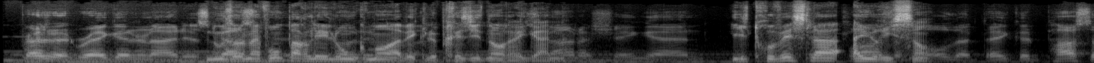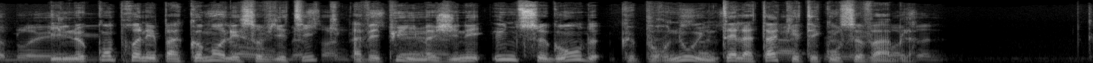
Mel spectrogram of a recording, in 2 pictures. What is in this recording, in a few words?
Voice Over; Reagan Gorbatchov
